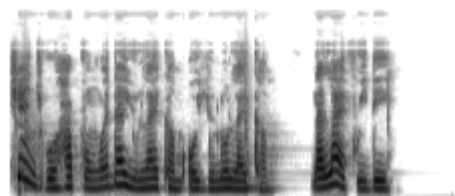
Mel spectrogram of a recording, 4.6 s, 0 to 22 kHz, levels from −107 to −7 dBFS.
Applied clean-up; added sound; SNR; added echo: neural mask model DeepFilterNet 3.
